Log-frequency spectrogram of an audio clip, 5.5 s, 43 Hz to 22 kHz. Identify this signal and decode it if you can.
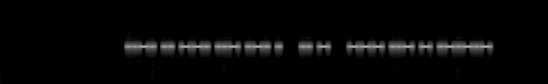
Morse code, heard as a keyed tone, about 37 wpm, 700 Hz. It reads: FIGURE IT OUT.
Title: Sentences from Top 1000 Words - Review Part 2 - 40wpm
